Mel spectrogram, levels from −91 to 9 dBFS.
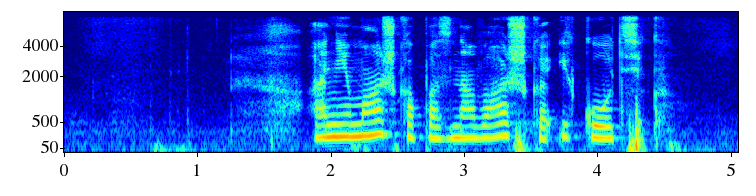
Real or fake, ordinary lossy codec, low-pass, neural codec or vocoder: real; none; 7.2 kHz; none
